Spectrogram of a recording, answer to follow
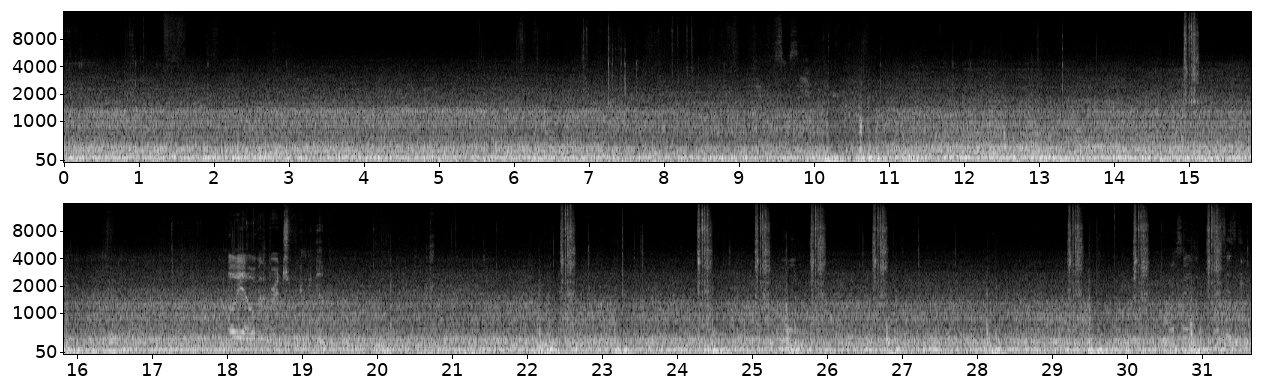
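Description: Steady road and engine rumble inside a moving car's cabin, with scattered light clicks and a brief wavering pitched sound about halfway through.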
